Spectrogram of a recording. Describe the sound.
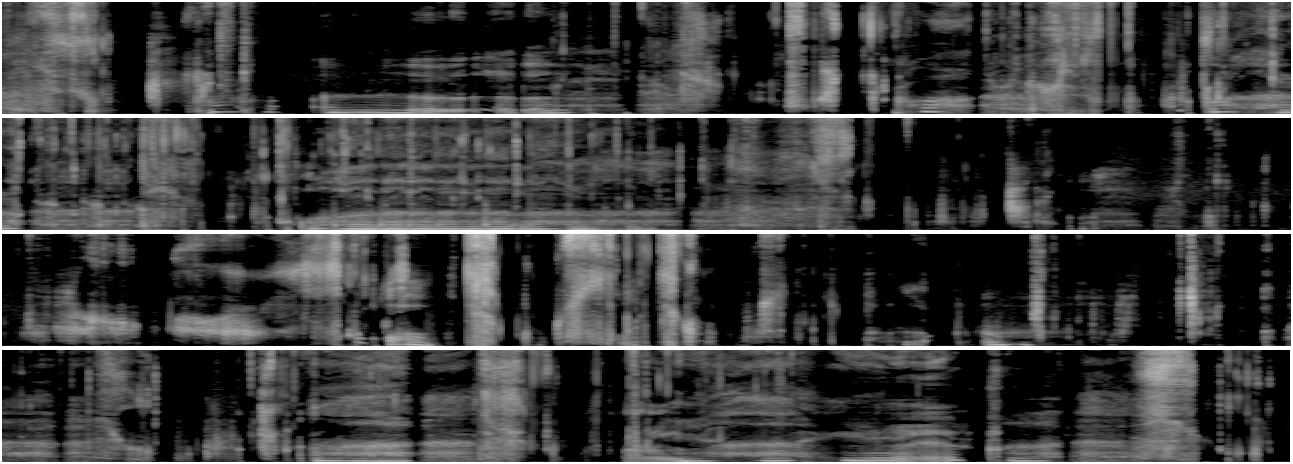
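Close, wet ASMR tongue-licking sounds, a long run of sticky smacks and slurps in irregular bursts, with occasional soft breathy vocalisations rising between them.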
